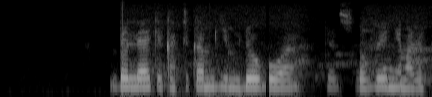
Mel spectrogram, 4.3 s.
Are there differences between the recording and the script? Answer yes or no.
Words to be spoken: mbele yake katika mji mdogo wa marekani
yes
